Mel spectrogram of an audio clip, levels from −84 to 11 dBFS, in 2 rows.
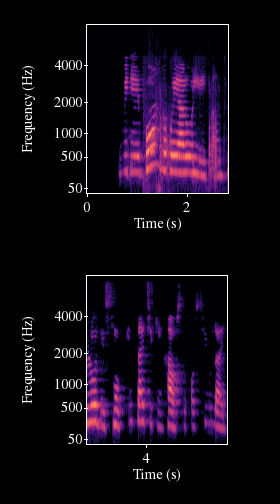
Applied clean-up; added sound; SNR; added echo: neural mask model DeepFilterNet 3.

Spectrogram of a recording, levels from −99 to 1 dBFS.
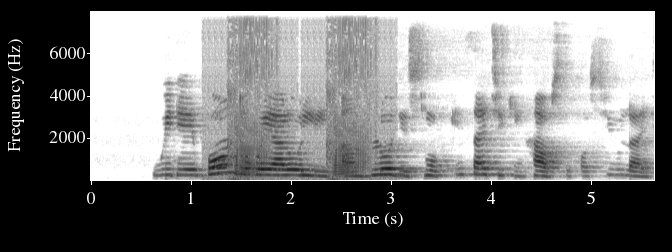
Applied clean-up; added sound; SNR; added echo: none; Fart; 8 dB; reverberation time 0.5 s.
